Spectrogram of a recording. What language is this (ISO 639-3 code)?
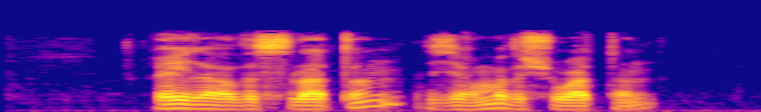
kab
